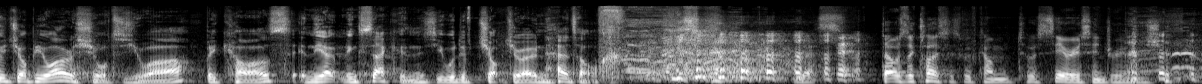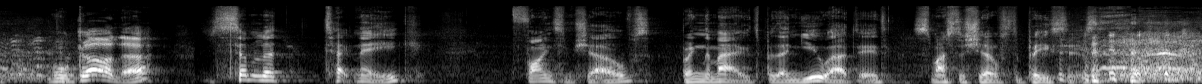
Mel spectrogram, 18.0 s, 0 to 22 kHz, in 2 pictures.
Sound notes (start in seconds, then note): 4.7 all laughing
